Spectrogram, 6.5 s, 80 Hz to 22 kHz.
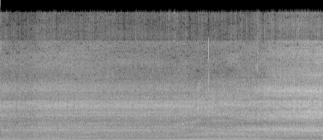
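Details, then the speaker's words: Champion 2500 W dual-fuel inverter generator, brand new, first start on propane, eco mode switched back on: even, steady idle hum with smooth regular beat, no misses or knocks; sounds pretty good, normal idle. "There's eco mode on. Sounds pretty good. Start right up."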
